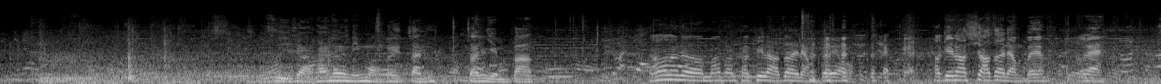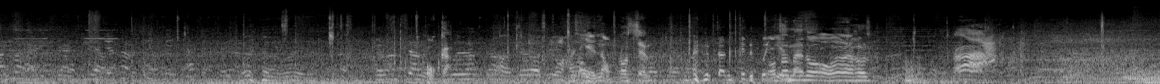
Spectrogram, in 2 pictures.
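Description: Outdoor crowd chatter murmurs in the background.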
